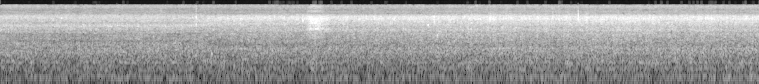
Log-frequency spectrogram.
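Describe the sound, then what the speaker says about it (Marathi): Fast water rushes steadily in a continuous broad hiss, with no break or speech over it. "पाण्याचं स्पीड बघा किती"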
